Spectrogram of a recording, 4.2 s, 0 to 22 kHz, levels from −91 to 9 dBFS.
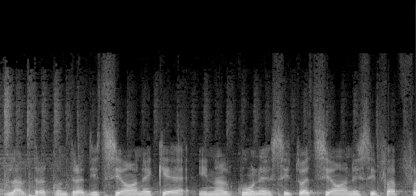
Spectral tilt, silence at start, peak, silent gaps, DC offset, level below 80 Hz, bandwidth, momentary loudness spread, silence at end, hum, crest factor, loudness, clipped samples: -6.5 dB/octave; 0 s; 0 dBFS; none; under 0.1%; -38 dBFS; 14 kHz; 3 LU; 0 s; none; 14 dB; -15 LUFS; under 0.1%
